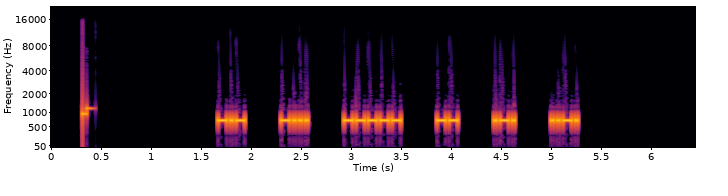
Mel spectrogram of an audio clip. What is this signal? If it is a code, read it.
Morse code, heard as a keyed tone, about 39 wpm, spaced as for 18 wpm, 700 Hz. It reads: KB0MRF
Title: USA Call Signs - 6 Characters - 4x Character Spacing - 40wpm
